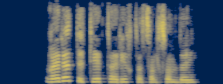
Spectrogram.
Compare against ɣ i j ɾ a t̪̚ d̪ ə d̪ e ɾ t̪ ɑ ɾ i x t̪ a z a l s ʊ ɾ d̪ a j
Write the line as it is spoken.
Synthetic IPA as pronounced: ɣ a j ɾ a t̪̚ d̪ ə t̪ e ɾ t̪ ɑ ɾ i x t̪ a s a l s ʊ l d̪ a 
